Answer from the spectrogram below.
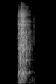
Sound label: Camera shutter click taking picture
